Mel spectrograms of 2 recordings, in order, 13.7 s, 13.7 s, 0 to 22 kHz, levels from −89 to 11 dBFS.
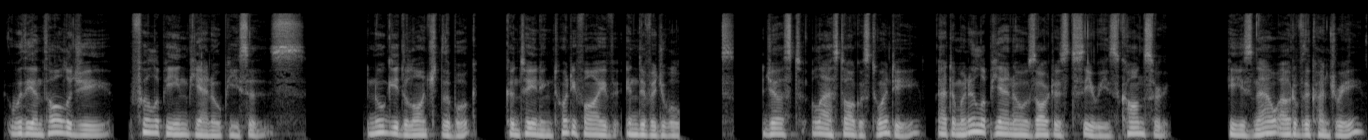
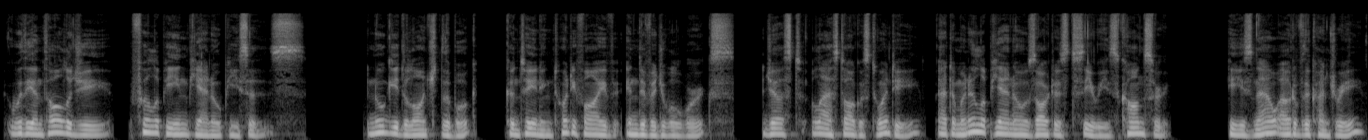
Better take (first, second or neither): second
